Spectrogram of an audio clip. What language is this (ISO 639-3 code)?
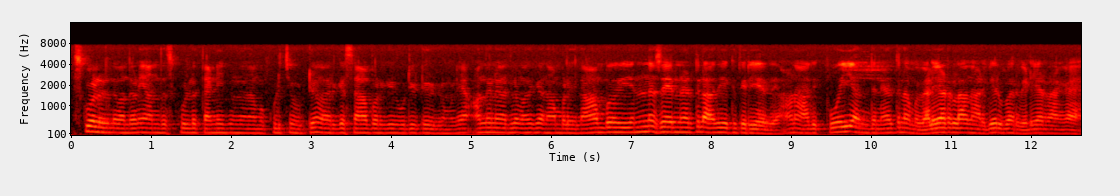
tam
